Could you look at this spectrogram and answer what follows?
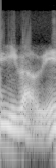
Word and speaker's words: Ghibaudi: Yo soy la señora y está con nosotros Liliana Gibauli. ¿Así se pronuncia, Liliana? Sí, así se pronuncia, Liliana Gibauli. Es de ascendencia italiana. Y Liliana Gibauli.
